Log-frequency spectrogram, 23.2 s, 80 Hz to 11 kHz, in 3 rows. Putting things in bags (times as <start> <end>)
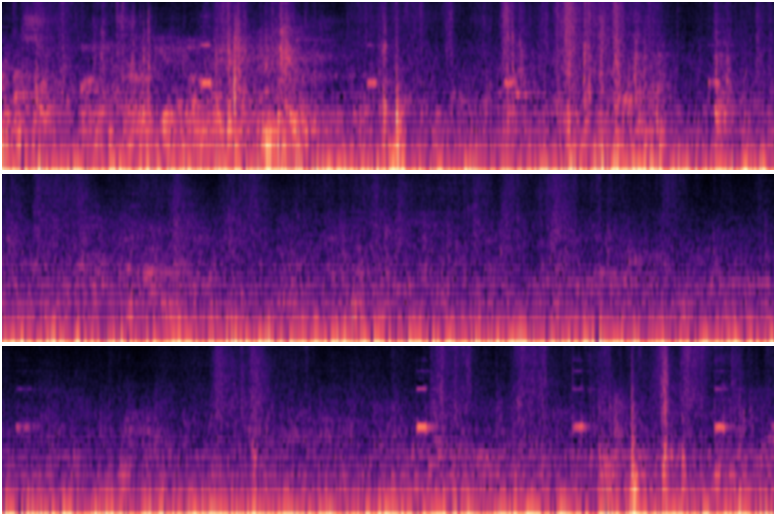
0.0 8.1, 19.6 23.1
